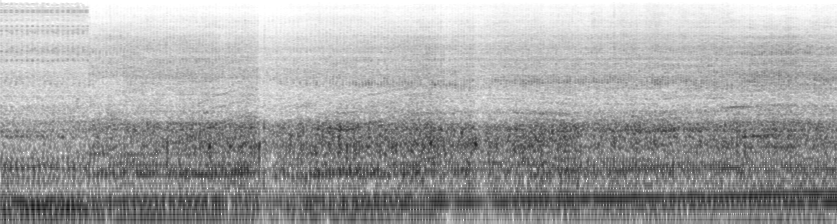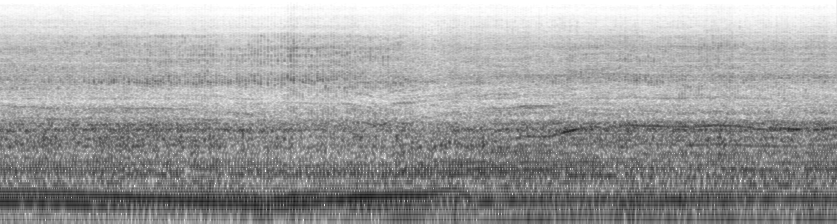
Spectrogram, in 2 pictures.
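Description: A quad bike engine rumbles steadily up close.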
